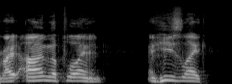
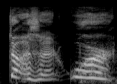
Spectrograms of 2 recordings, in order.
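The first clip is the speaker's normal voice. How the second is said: retold yell, pitched far higher; Penn Jillette screaming; 10 semitones higher than usual. Magician shutting down a passenger, high mock yell. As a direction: bark it back at him, high and sharp. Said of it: "He just screams at me".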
